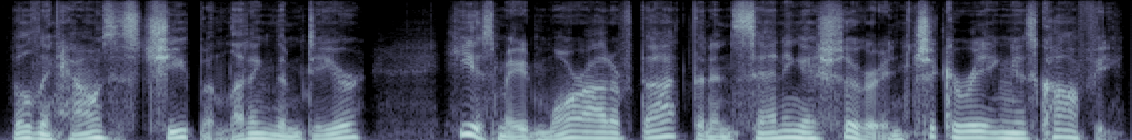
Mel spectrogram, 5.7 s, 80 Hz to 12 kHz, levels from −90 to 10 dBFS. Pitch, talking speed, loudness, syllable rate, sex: 125 Hz, 245 wpm, -15 LUFS, 5.7 syllables/s, male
